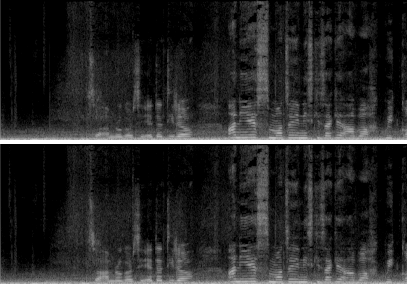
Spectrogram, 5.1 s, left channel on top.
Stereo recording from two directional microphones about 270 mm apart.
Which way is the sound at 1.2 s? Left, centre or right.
Centre.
